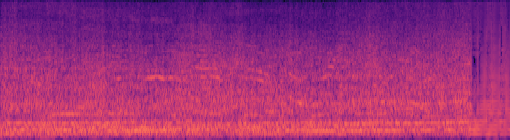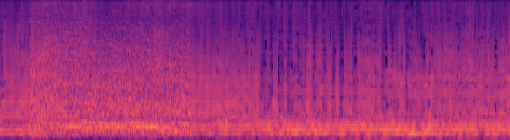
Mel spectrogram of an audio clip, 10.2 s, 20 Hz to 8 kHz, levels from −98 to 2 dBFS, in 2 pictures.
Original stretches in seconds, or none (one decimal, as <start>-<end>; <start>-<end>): 0.0-4.7; 5.4-7.0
